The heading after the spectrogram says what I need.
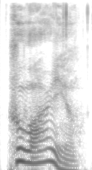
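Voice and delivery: a desperate cry with stress on 'who'; strangled and desperate. Acted. Overwhelmed president asks the stranger, stress on 'who'. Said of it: "his voice sounding strangled and desperate".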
